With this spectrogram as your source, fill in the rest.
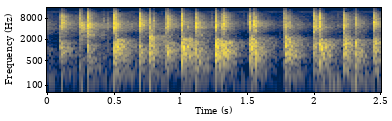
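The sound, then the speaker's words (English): Crisp hand clapping from a small group in a studio, fairly loud, with quick, slightly uneven claps overlapping in a short burst of applause. “Let's give her a hand”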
